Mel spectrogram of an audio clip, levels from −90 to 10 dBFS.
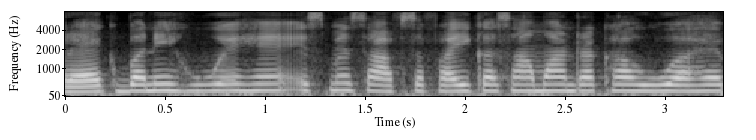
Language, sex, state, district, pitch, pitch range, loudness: Hindi, female, Uttar Pradesh, Varanasi, 230 Hz, 225-235 Hz, -15 LUFS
